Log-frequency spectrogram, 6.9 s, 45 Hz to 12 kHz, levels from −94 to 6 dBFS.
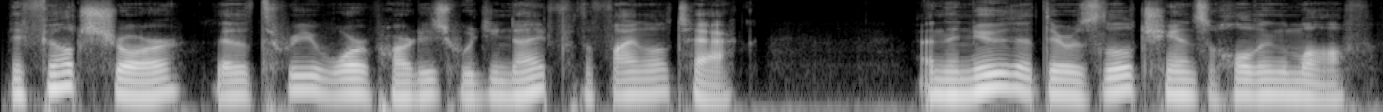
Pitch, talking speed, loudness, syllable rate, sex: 115 Hz, 225 wpm, -18 LUFS, 6.0 syllables/s, male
